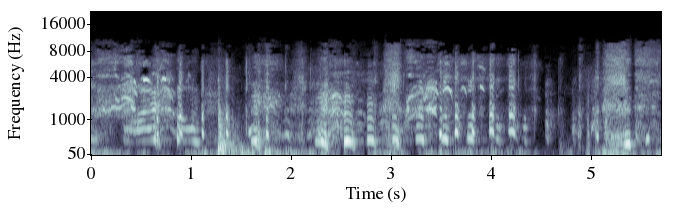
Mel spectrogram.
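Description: High-pitched human laughter, a quick run of short giggling notes that breaks off briefly about four and a half seconds in and then starts again.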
